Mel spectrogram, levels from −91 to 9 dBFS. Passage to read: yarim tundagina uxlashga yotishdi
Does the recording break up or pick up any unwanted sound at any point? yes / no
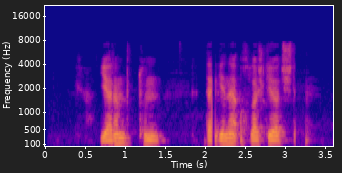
yes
